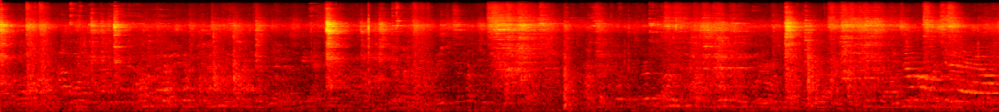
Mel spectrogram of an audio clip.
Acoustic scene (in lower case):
restaurant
